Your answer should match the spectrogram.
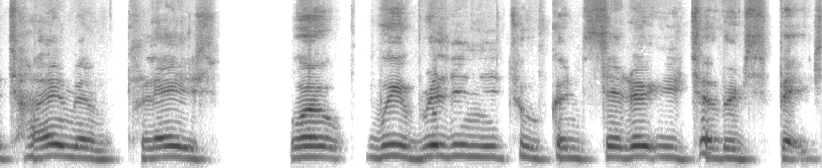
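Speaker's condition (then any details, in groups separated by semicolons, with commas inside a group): Cerebral palsy; somewhat slurred speech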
